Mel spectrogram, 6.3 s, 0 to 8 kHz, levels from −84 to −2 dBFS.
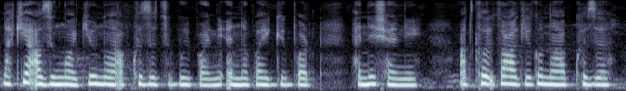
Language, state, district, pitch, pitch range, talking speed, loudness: Sumi, Nagaland, Kohima, 220 Hz, 215-235 Hz, 145 wpm, -14 LUFS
